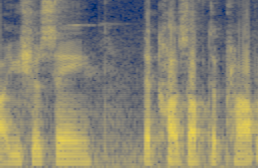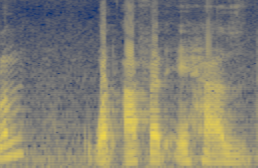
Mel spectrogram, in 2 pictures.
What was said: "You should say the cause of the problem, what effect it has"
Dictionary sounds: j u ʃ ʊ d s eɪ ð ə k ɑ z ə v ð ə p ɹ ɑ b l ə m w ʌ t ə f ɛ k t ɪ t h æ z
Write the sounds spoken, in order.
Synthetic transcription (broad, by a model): j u ʃ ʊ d s eɪ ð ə k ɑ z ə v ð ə p ɹ ɑ b l ə m w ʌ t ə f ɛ t ɪ t h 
